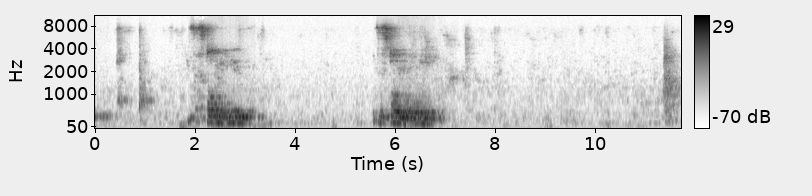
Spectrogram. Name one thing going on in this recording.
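A woman speaks slowly and clearly into a microphone, echoing in a large hall.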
